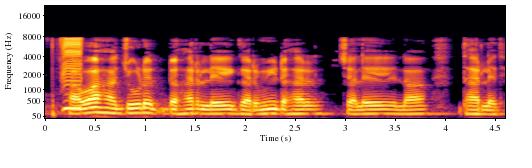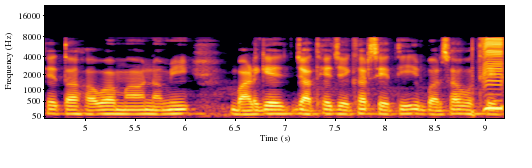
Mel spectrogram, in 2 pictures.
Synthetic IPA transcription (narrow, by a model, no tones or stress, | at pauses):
həʋaɦəd͡ʒuɽɖəɦəɾleɡəɾmiɖəɦəɾt͡ʃəlela | d̪ʱəɾlet̪ʰet̪aɦɐʋamãnəmi | baːɽɡed͡ʒaːt̪ʰed͡ʒeːkʰəɾseːt̪ibəɾsaɦot̪ʰe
